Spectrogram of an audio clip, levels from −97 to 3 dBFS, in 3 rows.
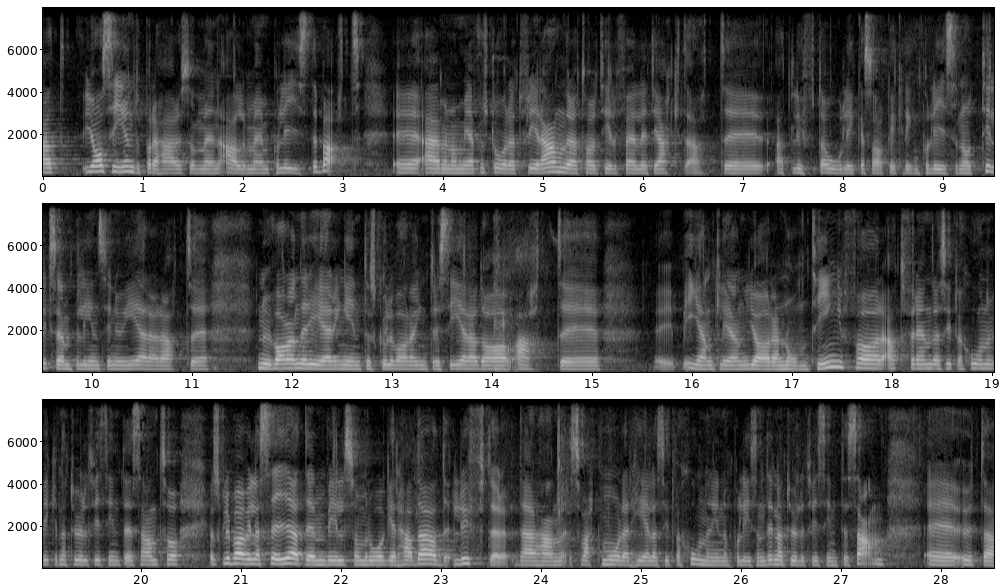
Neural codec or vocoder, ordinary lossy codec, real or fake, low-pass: none; none; real; none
